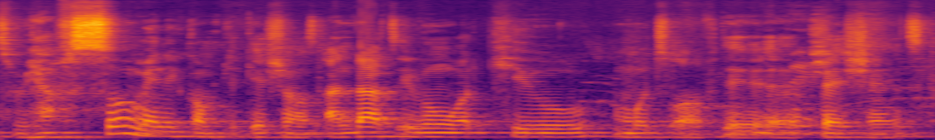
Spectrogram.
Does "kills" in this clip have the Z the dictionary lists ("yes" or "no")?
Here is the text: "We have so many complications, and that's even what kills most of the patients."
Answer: no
